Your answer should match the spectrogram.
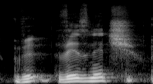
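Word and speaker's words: Višnjić: Viznich. – Yeah, you go there. – Leave out a couple of the letters that are in there. They're silent.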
